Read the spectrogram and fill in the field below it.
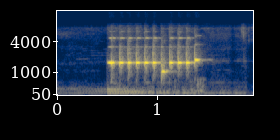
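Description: A mobile phone ringtone plays a loud, rapid burst of about ten high-pitched electronic pulses for roughly a second, then cuts off abruptly, with no one speaking.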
